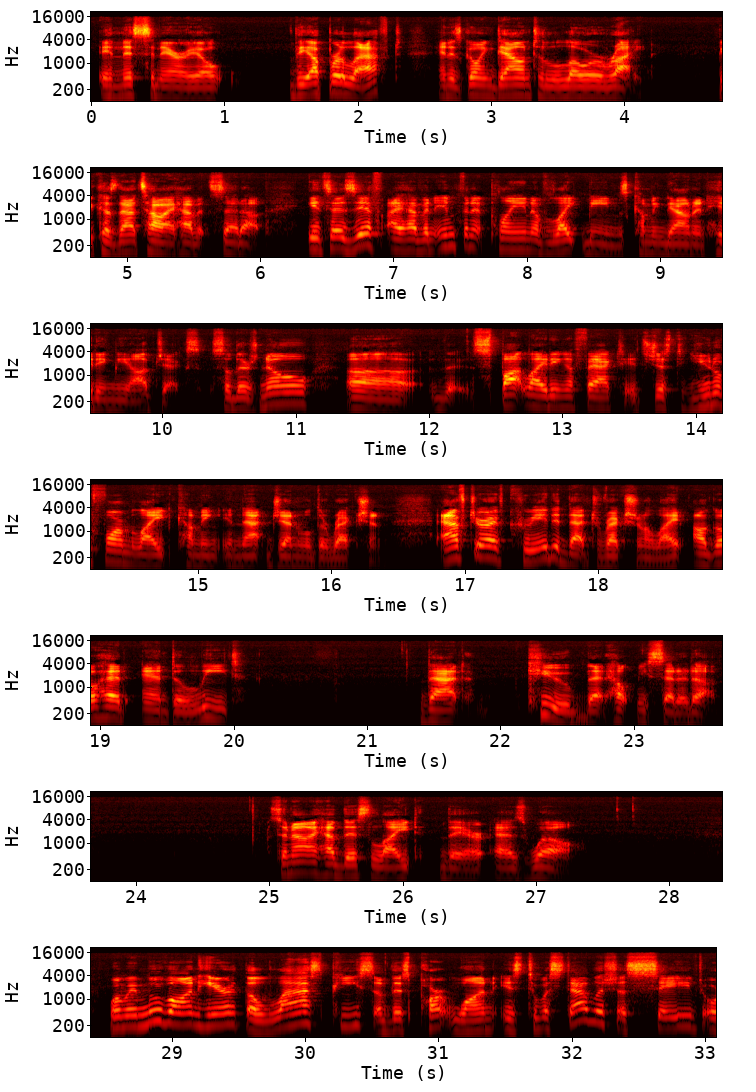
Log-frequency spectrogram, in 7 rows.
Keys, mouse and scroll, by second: 12.7-18.9 drag, 20.0 BackSpace, 28.0-33.0 drag.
